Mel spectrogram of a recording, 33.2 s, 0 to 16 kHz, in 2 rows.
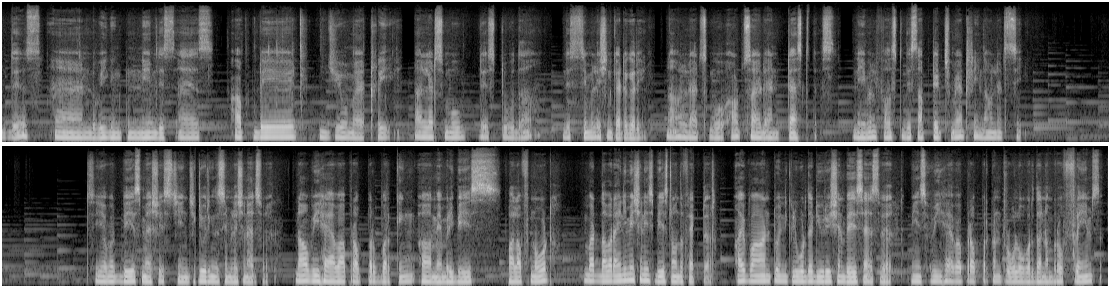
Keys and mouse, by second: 0.4-3.2 ctrl+drag, 1.1 ctrl+h, 2.3 n, 3.2 shift+middle click, 4.5-9.8 middle drag, 9.8-12.6 drag, 9.8 n, 10.3 Tab, 12.6 shift+Right, 12.6 shift+Left, 13.2-33.1 drag, 14.8 space, 15.2-33.1 middle drag, 15.2-33.1 right drag, 20.9 shift+Left, 20.9 space.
